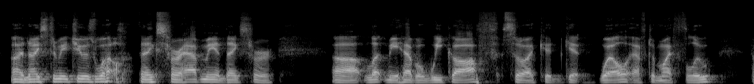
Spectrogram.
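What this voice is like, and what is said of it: Strong Boston accent. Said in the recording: “Boston accent is gone away. I don't know. It sounded pretty strong to me ... it's still way stronger than your Boston accent.”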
